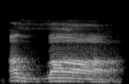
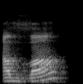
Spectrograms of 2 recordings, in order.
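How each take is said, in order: First: الظا with the final aa drawn out slowly; long vowel. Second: Said in the usual way. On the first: Shown as a demonstration. Teacher showing alif lengthening to a pupil, الظا stretched long. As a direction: hold the alif at the end of الظا. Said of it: "مع مد الألف". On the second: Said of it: "هنا مع مد الألف".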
